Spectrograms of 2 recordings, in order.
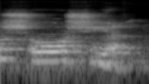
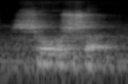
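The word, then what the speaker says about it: social: अगर सी के आगे आई ए दे रखा है तो सी का उच्चारण क्या होगा, श होगा। जैसे आई ए आ रहा है, क्या बोलेंगे इसको, सोशियल या सोशल, सोशल।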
